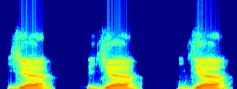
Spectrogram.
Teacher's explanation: জিহ্বার মধ্যখান বা উপরে তালু হতে ইয়া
